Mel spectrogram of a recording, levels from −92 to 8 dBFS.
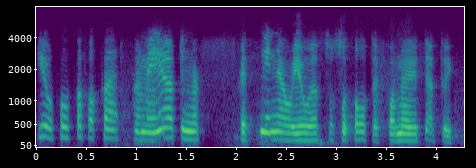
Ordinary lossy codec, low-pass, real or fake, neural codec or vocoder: Opus, 24 kbps; 7.2 kHz; fake; codec, 16 kHz, 0.5 kbps, X-Codec, HuBERT features, trained on balanced general audio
